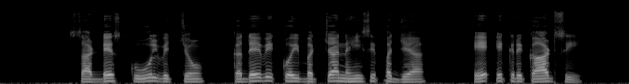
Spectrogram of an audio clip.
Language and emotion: Punjabi, neutral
